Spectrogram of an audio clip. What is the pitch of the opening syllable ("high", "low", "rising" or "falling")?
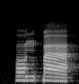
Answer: low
